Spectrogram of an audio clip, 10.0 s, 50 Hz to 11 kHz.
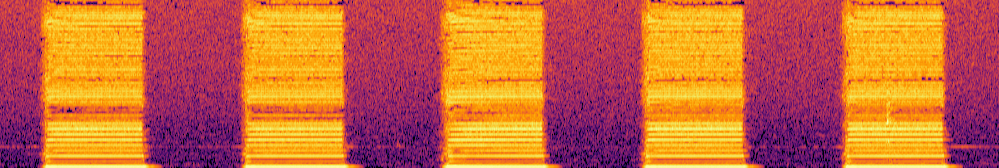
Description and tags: iPhone 6, vibrating on a hard surface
